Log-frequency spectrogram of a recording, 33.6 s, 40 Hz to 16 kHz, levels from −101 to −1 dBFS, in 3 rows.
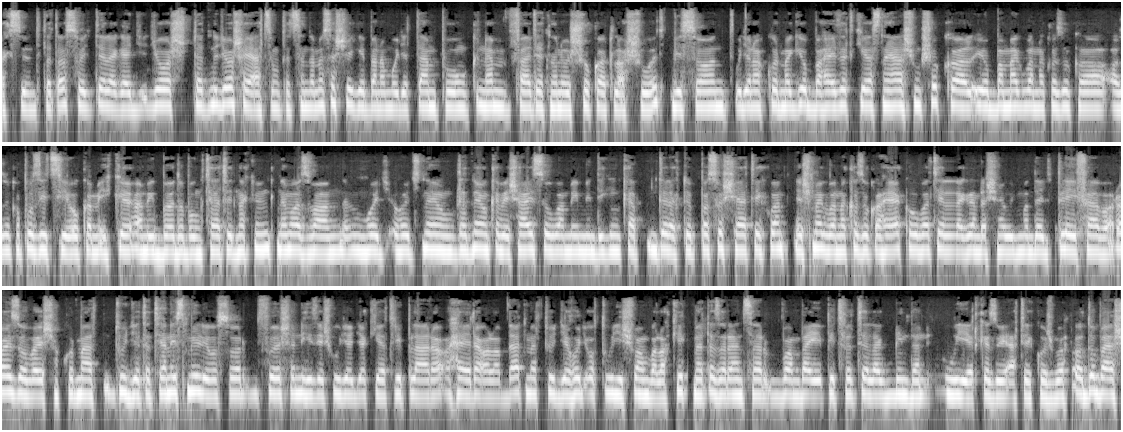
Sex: male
